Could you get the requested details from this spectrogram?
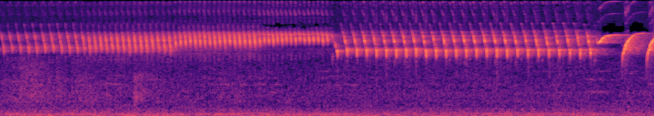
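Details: Canary singing energetically with a long roll, for luring and tutoring young birds; an extended rolling buzzy trill that drops in pitch midway, ending in loud swooping notes.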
